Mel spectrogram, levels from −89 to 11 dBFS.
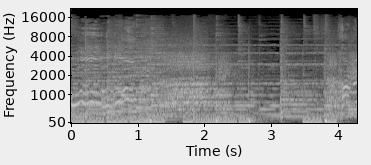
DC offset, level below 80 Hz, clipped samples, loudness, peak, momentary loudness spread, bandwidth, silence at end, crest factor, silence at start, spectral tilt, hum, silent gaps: under 0.1%; -24 dBFS; under 0.1%; -16 LUFS; -2 dBFS; 7 LU; 18 kHz; 0 s; 14 dB; 0 s; -4 dB/octave; none; none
